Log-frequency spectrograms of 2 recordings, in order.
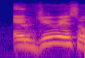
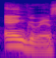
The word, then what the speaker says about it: Anguirus: the other is Anguirus or Anguirus. It's pronounced multiple ways.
